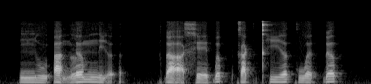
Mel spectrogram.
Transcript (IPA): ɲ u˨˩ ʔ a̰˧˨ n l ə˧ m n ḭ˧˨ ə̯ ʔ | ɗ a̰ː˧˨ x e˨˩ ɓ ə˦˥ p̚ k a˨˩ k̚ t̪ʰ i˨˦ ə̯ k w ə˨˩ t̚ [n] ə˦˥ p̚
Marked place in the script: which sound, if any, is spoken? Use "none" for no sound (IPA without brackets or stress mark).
ɗ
